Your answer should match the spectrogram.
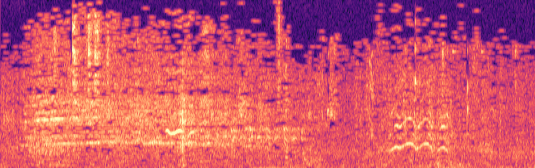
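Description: A horse whinnying faintly: a short wavering call about a second in, then a longer wavering call about three seconds in.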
